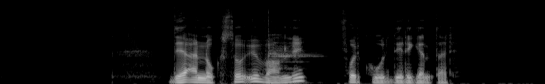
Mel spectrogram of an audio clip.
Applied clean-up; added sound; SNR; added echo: classical method Wiener filter.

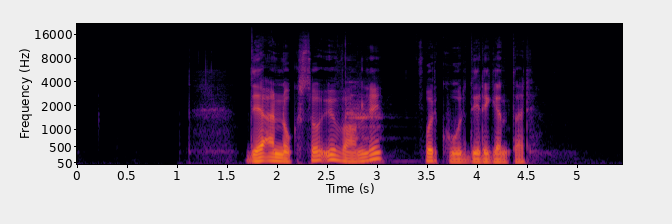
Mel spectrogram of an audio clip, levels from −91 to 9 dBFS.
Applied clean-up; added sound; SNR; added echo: neural mask model RNNoise.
